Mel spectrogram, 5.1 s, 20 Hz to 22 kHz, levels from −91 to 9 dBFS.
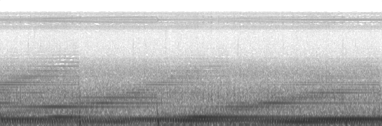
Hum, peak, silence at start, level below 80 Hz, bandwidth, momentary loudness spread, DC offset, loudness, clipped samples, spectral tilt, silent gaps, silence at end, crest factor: none; -6 dBFS; 0 s; -32 dBFS; 14.5 kHz; 6 LU; under 0.1%; -19 LUFS; under 0.1%; -9.5 dB/octave; none; 0 s; 12 dB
